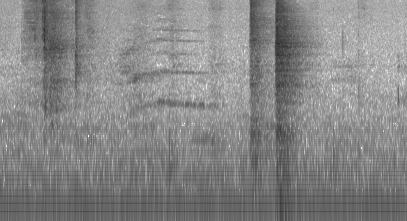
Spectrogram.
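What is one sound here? A crisp apple crunches loudly as it is bitten and chewed.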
